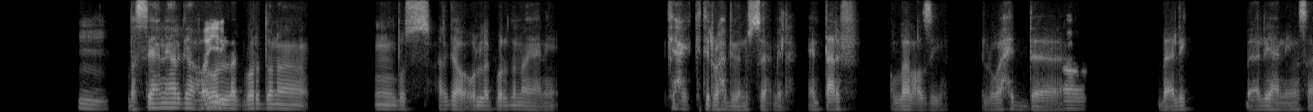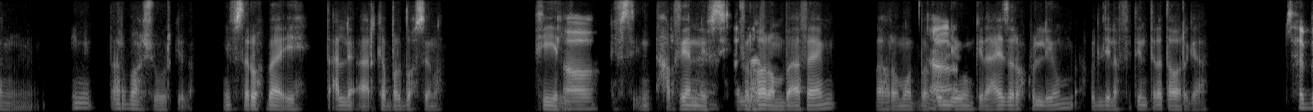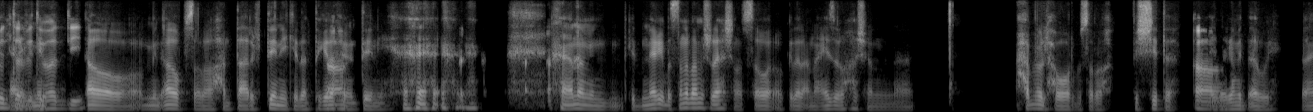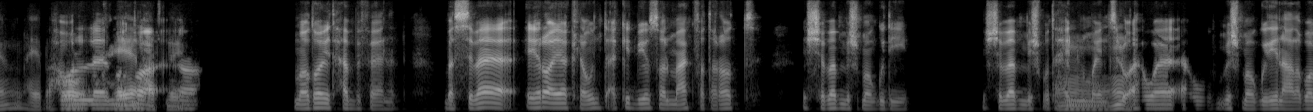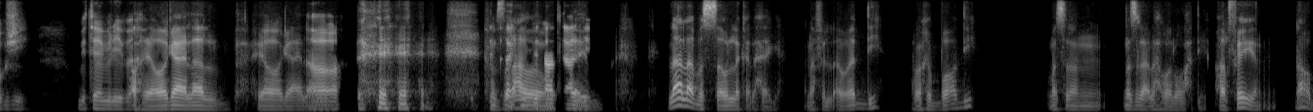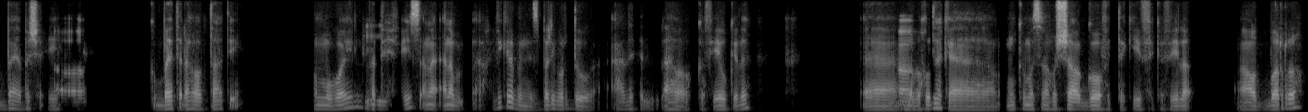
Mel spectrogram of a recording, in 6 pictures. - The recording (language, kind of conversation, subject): Arabic, podcast, إزاي بتلاقي وقت للهوايات وسط اليوم؟
- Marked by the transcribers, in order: tapping; unintelligible speech; laugh; giggle; tsk; other background noise; laugh; in English: "الmobile"; in English: "Face"; in English: "الكافيه"; in English: "كافيه"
